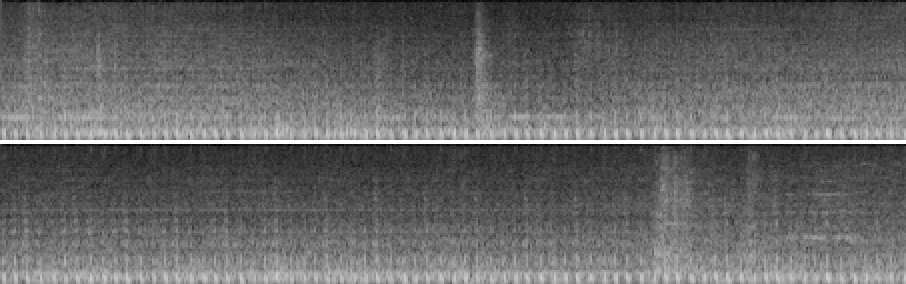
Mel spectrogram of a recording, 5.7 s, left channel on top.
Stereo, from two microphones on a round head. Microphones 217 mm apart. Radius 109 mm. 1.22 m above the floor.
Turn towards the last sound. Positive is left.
turn(degrees=-15)  # may be behind; listen again after turning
